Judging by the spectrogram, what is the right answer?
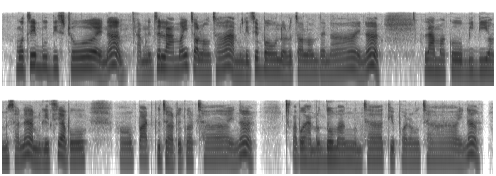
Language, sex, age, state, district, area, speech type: Nepali, female, 30-45, West Bengal, Kalimpong, rural, spontaneous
